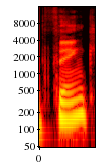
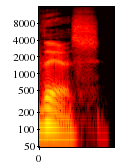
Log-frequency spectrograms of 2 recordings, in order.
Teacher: put your tongue lightly between your teeth and push air for think and add voice for this.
